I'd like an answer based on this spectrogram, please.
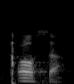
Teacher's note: It's a click that's made off to the side of your mouth. · Term: the third click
